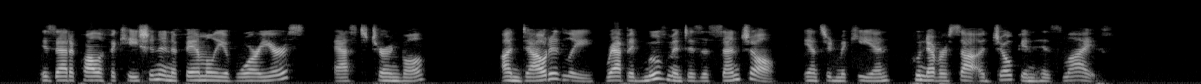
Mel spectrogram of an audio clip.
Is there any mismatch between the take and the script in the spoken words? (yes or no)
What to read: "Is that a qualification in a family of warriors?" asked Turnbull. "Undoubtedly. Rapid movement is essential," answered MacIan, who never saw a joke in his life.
no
